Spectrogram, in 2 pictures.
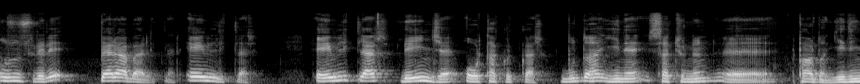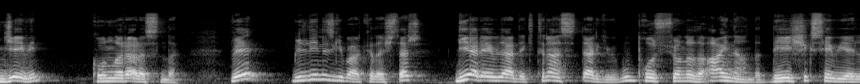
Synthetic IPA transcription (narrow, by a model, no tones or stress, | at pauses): uzunsyɾe̞lʲi | b̥eɾaːbæɾlʲḭclʲæ̰ɾɛvlʲiclʲæ̰ɾ̥ | ɛvlʲiclʲæɾd̪e̞jind͡ʒɛo̞ɾt̪ʰaklˠɯklˠa̰ɾ̥bud̪ajinɛsat̪ʰyɾnyn̰ | pʰaɾd̪o̞nje̞d̪ind͡ʒie̞vin | kʰo̞nulˠaɾɯaɾasɯnd̪a | vɛ | bilʲd̪iːnizɟibiaɾkʰad̪aʃlˠaɾ̥ | d̪ijæɾɛvlʲæɾd̪ecʰi̥t̪ʰɾansi̥t̪lʲæɾɟibibupʰo̞zisjo̞nd̪ad̪a̰ʔajnɯand̪ad̪e̞jiʃicse̞vijelʲ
